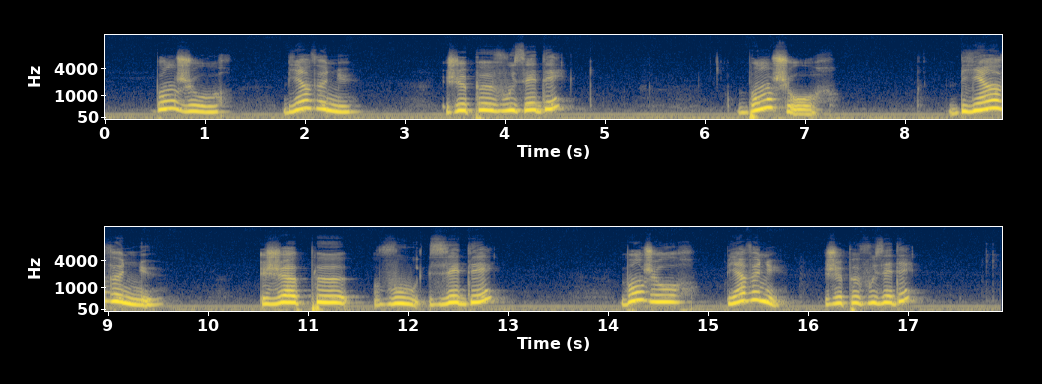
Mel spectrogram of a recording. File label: French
